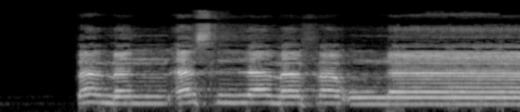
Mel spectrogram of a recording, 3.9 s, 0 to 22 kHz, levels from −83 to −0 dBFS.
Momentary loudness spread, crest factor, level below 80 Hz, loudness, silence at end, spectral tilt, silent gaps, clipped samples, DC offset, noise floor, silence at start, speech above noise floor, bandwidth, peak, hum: 5 LU; 18 dB; -66 dBFS; -21 LUFS; 0 s; -1 dB/octave; none; under 0.1%; under 0.1%; -73 dBFS; 0.6 s; 51 dB; 15.5 kHz; -6 dBFS; none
